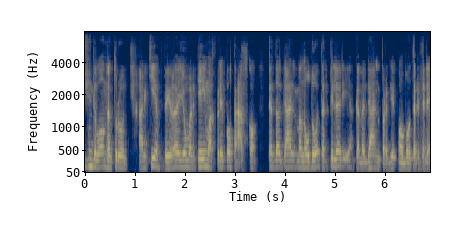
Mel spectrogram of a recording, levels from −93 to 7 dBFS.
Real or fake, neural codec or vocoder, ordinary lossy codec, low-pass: fake; codec, 24 kHz, 0.9 kbps, WavTokenizer, medium speech release version 1; AAC, 32 kbps; 7.2 kHz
